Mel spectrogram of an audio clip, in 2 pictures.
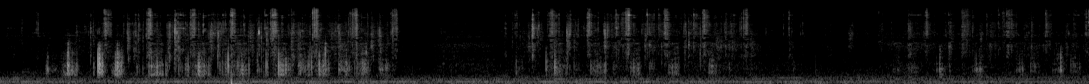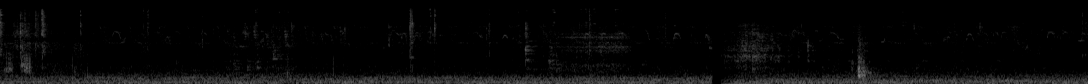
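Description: Stone roller ground back and forth over wet leftover rice on a flat stone grinding slab (sil-batta), crushing the grains with gritty, crackling strokes. The grinding comes in three bouts of a few seconds each, then fainter.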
